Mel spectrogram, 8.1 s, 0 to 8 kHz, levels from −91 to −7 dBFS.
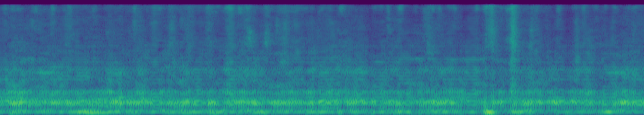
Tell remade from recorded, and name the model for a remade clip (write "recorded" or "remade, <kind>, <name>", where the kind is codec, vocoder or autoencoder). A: remade, vocoder, Vocos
